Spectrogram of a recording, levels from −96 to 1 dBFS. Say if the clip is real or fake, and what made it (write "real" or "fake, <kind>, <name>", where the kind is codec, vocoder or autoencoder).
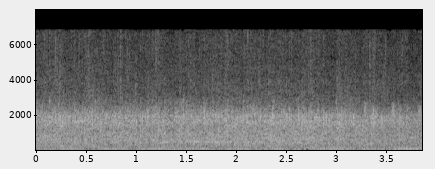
real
